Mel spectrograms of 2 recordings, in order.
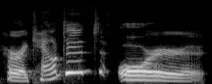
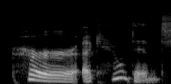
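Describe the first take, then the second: First: Accountant slow and loud, falling; stress on accountant. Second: Her stressed, slow and soft, suggestive. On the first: Player doubting the stranger's job, accountant drawn out and louder. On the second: Player hinting at romance with the aunt, her stressed, slow and soft. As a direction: linger on her as a sly hint. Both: Shown as a demonstration. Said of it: "her accountant or, like, her accountant".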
